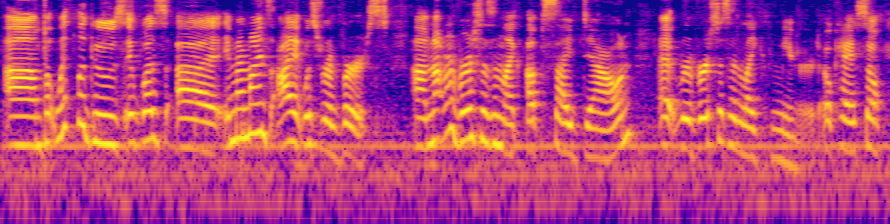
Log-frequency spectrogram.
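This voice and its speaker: A woman's voice: a little high, moderate pace, few pauses, slight background noise. Chatty woman doing a tarot reading. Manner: chatty, many fillers, frequent "okay?" check-ins. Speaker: tarot reader. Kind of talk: casual channeled tarot reading to camera. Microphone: camera.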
